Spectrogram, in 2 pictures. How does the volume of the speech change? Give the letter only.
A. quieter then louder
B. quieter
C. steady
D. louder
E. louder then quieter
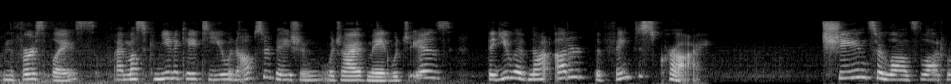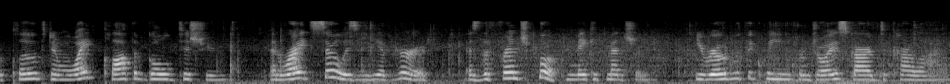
C.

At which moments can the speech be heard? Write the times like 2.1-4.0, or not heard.
0.0-7.0, 8.2-18.9.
